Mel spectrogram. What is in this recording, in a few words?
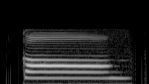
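"gong3", Cantonese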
